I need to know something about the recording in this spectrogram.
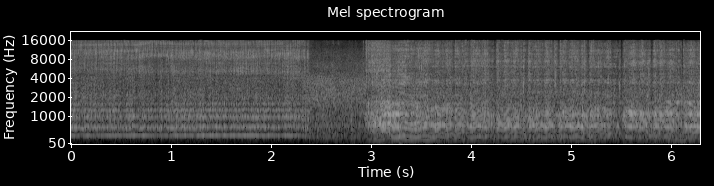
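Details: MSI GP66 Leopard laptop (RTX 3070) after a few weeks of use: harsh high-pitched rasping and squeaking over the whirring fan; right fan suspected faulty, possibly loose blades, not confirmed.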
